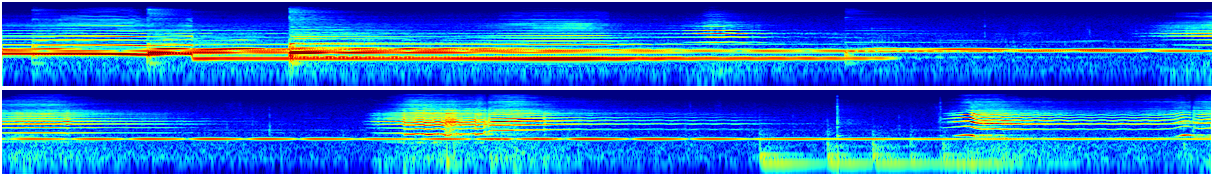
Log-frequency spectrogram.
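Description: Slow Korean traditional ensemble music: a haegeum (two-string fiddle) plays long notes that slide and waver in pitch over a steady, gently pulsing ring held from a brass jeongju bowl. Sustained saenghwang (mouth organ) chords sound in the first part and fade out about ten seconds in.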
